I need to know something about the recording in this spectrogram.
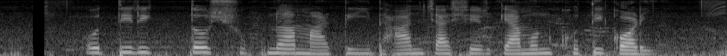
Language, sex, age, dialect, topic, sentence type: Bengali, female, <18, Rajbangshi, agriculture, question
